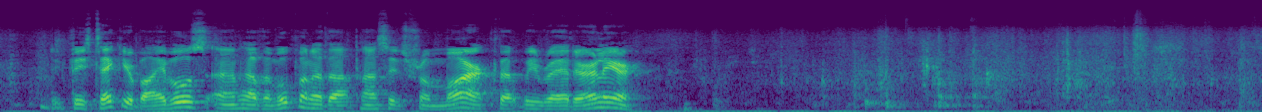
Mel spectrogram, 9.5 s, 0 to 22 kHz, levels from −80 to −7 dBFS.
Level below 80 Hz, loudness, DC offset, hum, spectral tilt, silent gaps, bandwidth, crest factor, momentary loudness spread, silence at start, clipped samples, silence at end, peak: -52 dBFS; -24 LUFS; under 0.1%; none; -3.5 dB/octave; none; 15.5 kHz; 22 dB; 22 LU; 0 s; under 0.1%; 0 s; -6 dBFS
